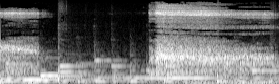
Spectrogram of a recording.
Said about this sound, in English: like that, like, take a deep breath in. Blow it out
